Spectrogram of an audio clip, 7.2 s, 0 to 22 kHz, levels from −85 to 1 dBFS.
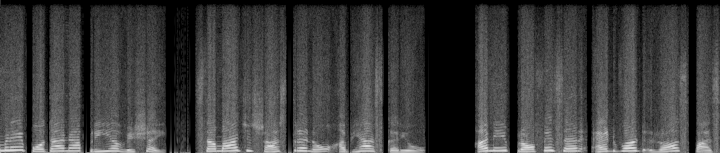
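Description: From the first moment to the last, the speech is smothered in the grit of 1-bit DFPWM compression. Each sample carries just one bit, nudging an adaptive level up or down, so the waveform only ever approximates itself in little steps. That leaves a heavy, broadband fuzz riding on everything, with crackle throughout and the upper consonants sunk under hiss. The damage is heavy, which fits a low-rate stream of around 48 kbps.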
